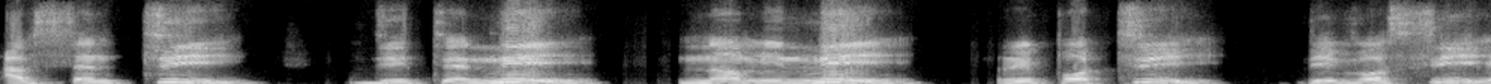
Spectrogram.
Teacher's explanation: ee that is the long e sound e right e now such words are stressed on the first syllable from the end that is the last syllable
